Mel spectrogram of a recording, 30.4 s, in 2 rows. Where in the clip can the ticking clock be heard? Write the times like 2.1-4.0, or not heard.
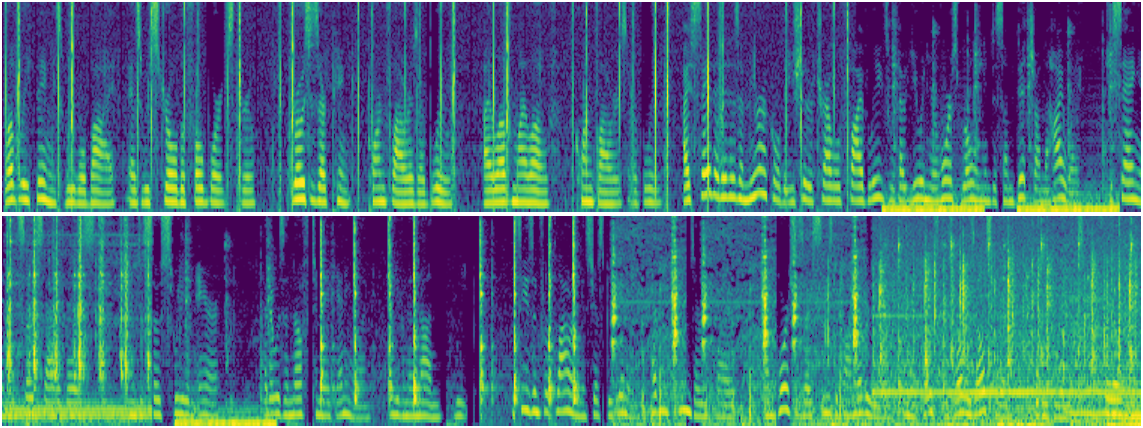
0.0-0.9, 1.8-3.9, 4.7-6.8, 7.5-9.6, 10.4-30.3.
